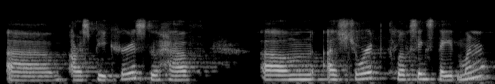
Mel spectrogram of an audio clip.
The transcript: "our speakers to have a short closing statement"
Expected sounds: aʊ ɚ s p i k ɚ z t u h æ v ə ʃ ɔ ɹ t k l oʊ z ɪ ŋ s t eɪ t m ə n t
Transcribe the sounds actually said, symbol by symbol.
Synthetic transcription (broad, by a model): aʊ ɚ s p i k ɚ s t u h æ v ə ʃ ɔ ɹ t k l oʊ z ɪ ŋ s t eɪ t m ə n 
